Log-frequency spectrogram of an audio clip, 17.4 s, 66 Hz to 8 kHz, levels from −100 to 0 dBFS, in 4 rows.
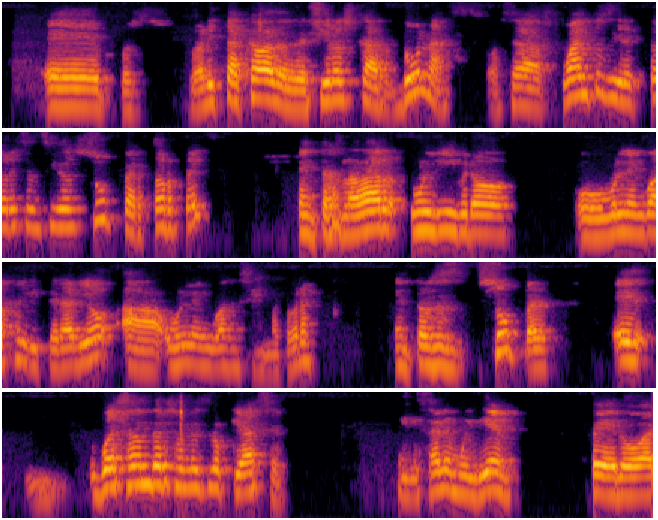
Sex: male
